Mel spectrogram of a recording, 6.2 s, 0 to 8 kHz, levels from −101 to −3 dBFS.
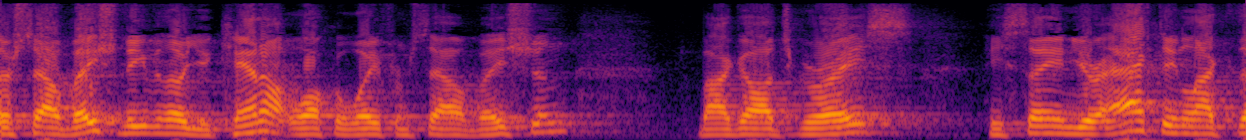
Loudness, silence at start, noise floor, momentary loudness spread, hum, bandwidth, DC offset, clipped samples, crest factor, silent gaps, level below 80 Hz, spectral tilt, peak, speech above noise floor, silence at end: -31 LUFS; 0 s; -63 dBFS; 12 LU; none; 7.6 kHz; under 0.1%; under 0.1%; 12 dB; none; -70 dBFS; -6 dB/octave; -20 dBFS; 32 dB; 0 s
